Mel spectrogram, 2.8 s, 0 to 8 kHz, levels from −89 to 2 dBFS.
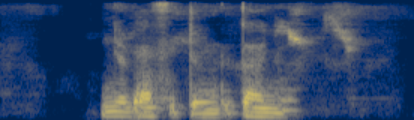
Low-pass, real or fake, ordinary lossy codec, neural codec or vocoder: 7.2 kHz; fake; Opus, 64 kbps; codec, 44.1 kHz, 2.6 kbps, DAC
